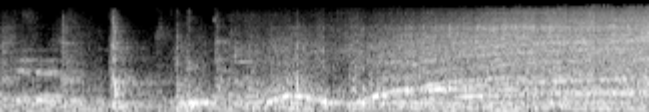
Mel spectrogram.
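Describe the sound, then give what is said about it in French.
A power drill spins a washing machine motor, used to show how the motor makes electric current for a wind turbine; it whirs up with a rising whine and builds into a loud, steady mechanical roar after a few short clicks. “J'ai une drill, tiens les formes”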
